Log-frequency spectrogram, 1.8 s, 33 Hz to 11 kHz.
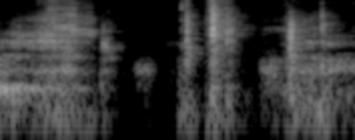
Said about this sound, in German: Das ist das Reichsgerichtsurteil von 1913. Das sehen wir auch hier äh, vor uns. Ich kann hier mal gerade im Original blättern.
